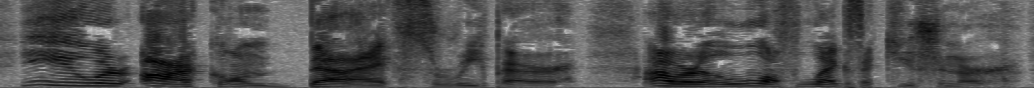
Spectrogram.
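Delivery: loud, slow villain accusing; necromancer voice. Acted. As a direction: boom it out like a dark sorcerer. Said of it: "necromancer voice".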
